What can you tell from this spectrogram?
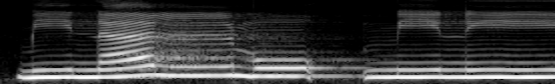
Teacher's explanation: Maka nun yang kasrah dipanjangkan boleh dua atau empat ataupun enam harakat asal konsisten dalam sekali baca.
